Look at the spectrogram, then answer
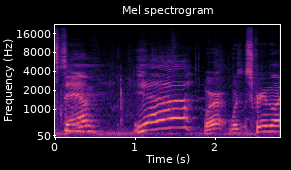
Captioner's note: shouting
